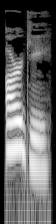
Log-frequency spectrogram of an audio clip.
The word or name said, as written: argi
